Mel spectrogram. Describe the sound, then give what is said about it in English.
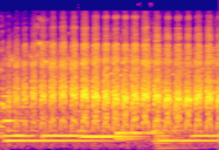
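A kookaburra's raucous call, a fast run of rhythmic, cackling hoots repeating steadily like loud laughter, clear with no talking. “This is a kookaburra.”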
